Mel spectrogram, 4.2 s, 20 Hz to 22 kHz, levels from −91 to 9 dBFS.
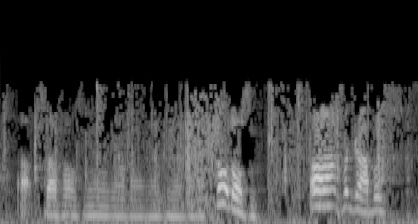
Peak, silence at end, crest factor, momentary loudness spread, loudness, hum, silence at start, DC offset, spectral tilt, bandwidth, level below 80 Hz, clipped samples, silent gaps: -2 dBFS; 0.05 s; 18 dB; 16 LU; -20 LUFS; none; 0 s; under 0.1%; -3.5 dB/octave; 6 kHz; -44 dBFS; under 0.1%; none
